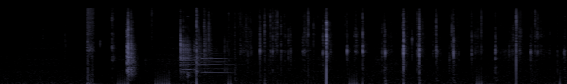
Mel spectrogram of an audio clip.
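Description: A spray bottle gives one short spritz of water about a second in, then a small plastic tester spoon scrapes and clicks irregularly against a small plastic cup as a thick paste of salt, flour and water is stirred.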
